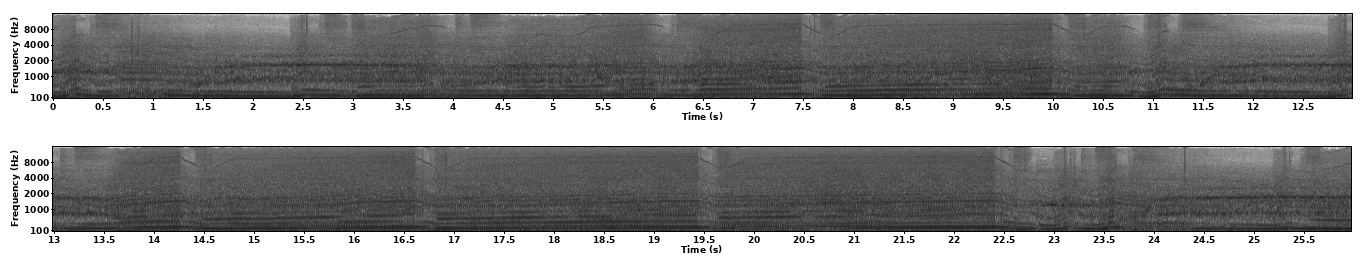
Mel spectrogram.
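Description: A racing car engine roars, revving up through the gears and dropping with each shift.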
